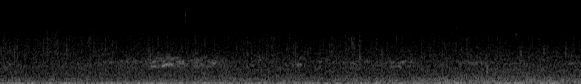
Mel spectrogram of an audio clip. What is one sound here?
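A large fire roars steadily.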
